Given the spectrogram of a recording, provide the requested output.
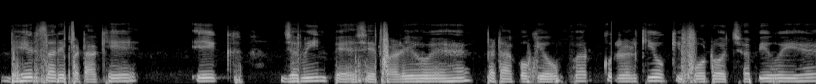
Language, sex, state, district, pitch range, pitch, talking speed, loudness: Hindi, male, Uttar Pradesh, Jyotiba Phule Nagar, 130-155 Hz, 145 Hz, 145 wpm, -21 LUFS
